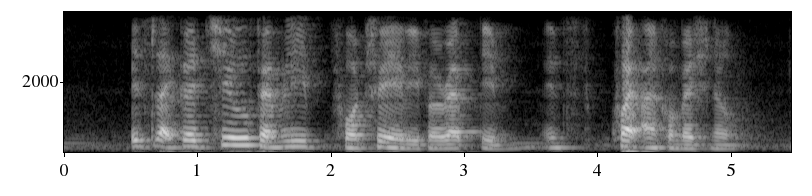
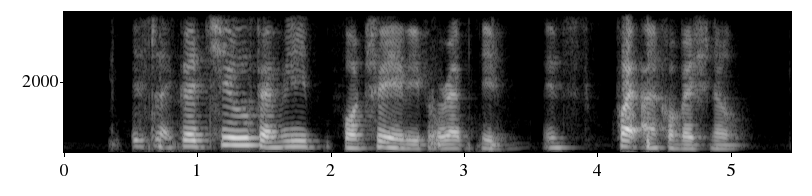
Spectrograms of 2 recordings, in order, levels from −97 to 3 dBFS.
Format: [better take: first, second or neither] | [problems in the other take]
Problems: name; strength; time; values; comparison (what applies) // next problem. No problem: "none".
first | noise reduction (neural mask model DeepFilterNet 3)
